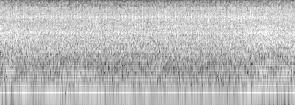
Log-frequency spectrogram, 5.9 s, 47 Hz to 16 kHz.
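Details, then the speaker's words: 1982 Buick Regal, engine running for the first time in over 25 years: a steady, even deep idle rumble with no knocks or misses; the smoke comes from oil spilled on the manifolds. Normal idle. "all right folks I can't believe it ran that's insane"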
